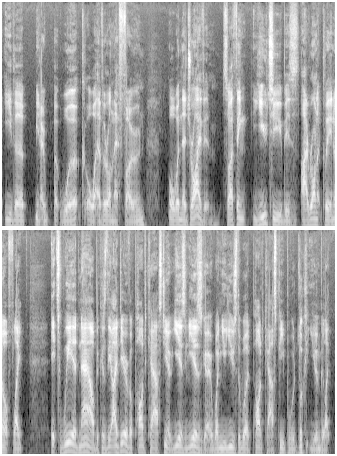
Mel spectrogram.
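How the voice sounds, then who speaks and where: A deep-voiced man, recorded with no echo, chats casually as a podcast guest. He's a gaming streamer and talks in a rambling, self-deprecating way.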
